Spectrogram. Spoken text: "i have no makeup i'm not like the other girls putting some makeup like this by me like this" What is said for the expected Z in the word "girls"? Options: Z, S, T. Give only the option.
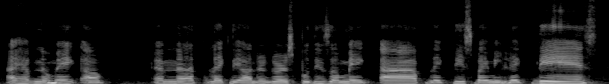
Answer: S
